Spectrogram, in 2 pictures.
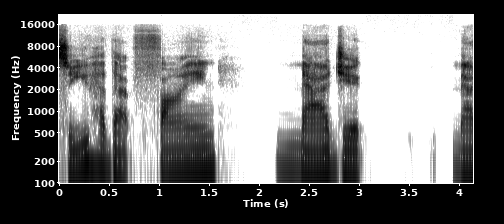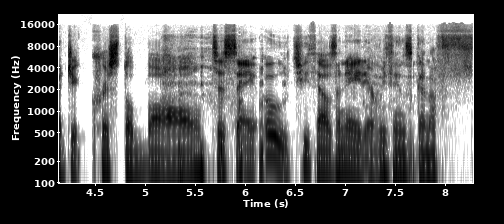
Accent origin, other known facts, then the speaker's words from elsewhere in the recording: New Jersey, United States; now in Lexington, United States; even though I'm from Jersey.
